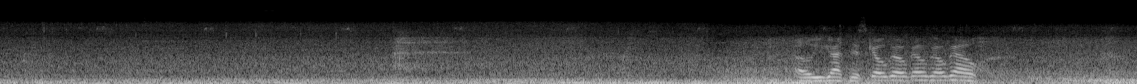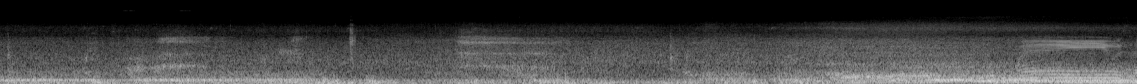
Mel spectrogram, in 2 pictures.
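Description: Wind rushes loudly past the rider outdoors.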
